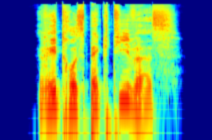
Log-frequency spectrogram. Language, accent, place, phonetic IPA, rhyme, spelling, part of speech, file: German, Germany, Berlin, [ʁetʁospɛkˈtiːvəs], -iːvəs, retrospektives, adjective, De-retrospektives.ogg
- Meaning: strong/mixed nominative/accusative neuter singular of retrospektiv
